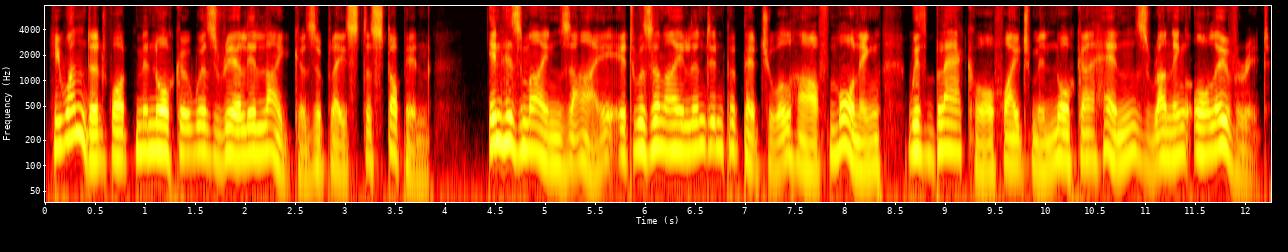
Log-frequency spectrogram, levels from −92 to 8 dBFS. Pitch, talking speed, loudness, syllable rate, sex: 125 Hz, 170 wpm, -18 LUFS, 4.4 syllables/s, male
